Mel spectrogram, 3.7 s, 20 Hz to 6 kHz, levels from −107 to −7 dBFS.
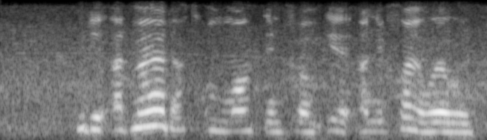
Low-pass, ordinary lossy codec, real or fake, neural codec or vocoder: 5.4 kHz; Opus, 24 kbps; real; none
